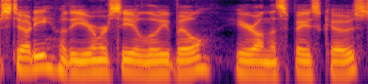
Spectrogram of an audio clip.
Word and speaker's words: Louisville: three-year cancer research study with the University of Louisville here on the Space Coast so we are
